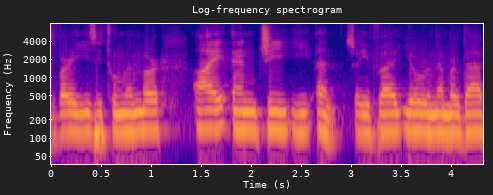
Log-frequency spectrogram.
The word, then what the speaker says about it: Ingen: is indian.arizona.edu right we go by his japanese pronunciation inc and it's very easy to remember i-n-g-e-n so if you'll remember that it's going to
